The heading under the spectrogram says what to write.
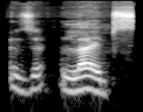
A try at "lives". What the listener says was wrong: Okay, but you're pushing it out of your mouth. Don't do that. Try to push it down. Try to eat it instead of spitting it out. Live. Lives. You gotta push it down.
